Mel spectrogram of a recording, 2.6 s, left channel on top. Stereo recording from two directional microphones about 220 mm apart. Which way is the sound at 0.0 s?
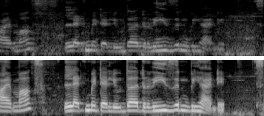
55° right (ahead or behind).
